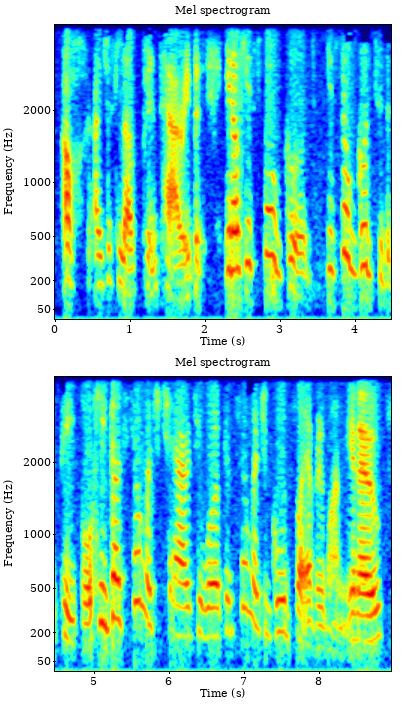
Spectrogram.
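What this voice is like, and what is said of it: Wandering put-on accent. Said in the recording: “I don't know where I'm going with this accent.”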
